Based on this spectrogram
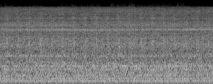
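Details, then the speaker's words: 1965 Ford Falcon inline six with EFI, started to check for a suspected valve tap: steady, even idle with no distinct ticking; one owner believes the tapping was imagined, normal idle. "So basically, we don't know if we ever heard tapping. I believe that it was all a figment of our imagination."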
